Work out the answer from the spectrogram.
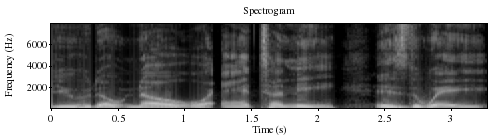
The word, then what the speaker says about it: Antony: Antony, for those of you who don't know, or Antony is the way it's pronounced.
